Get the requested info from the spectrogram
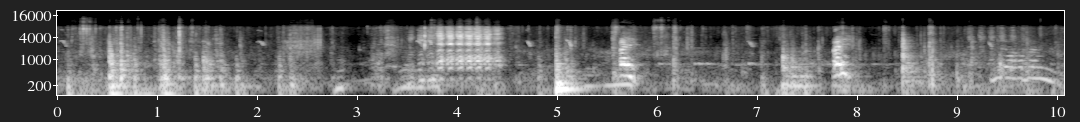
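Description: Goats bleating: one long, wavering bleat about four seconds in, then shorter calls. Two sharp knocks come a little after the long bleat.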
